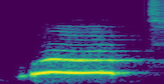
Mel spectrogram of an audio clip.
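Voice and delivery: high, loud whoop of joy; excited cheer. Acted. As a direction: whoop it out for the team. Team celebrates helpful math.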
